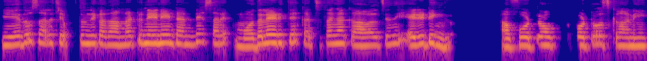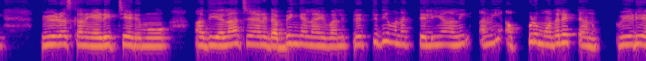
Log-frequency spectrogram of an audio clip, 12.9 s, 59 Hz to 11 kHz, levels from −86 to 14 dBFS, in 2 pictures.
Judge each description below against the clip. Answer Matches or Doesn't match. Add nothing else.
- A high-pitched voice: Matches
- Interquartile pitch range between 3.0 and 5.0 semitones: Doesn't match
